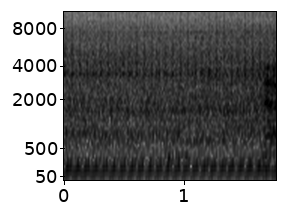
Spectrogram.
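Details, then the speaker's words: Proton Satria first start after rebuild, lifters removed and fully cleaned, oil light already off, no coolant yet, smoking: fast light ticking over a steady, slightly high idle; drained lifters clatter until oil pressure refills them. "she's also very Ticky at the moment because remember I pulled out the lifters and what's it called um and clean them out completely so the oil pressure needs to build that back up on them once that happens it should be good"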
